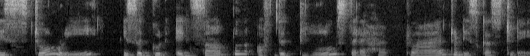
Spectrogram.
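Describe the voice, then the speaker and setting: A woman speaks at a fairly slow pace with a non-native accent. Her pitch swings very widely. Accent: non-native English rhythm. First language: not English. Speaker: school psychologist and lecturer. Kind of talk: webinar presentation. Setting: online webinar.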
